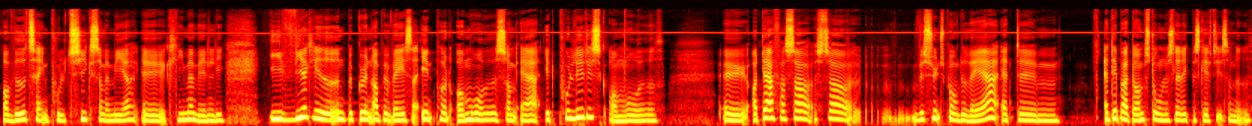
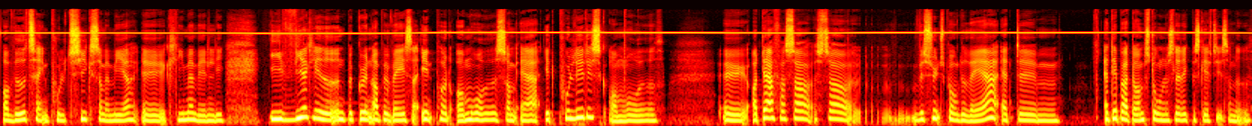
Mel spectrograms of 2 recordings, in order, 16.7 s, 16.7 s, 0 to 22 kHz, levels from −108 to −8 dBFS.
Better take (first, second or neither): first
